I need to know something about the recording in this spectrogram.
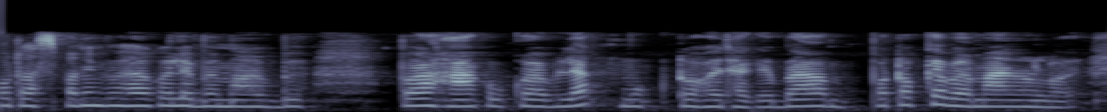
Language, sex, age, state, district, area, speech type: Assamese, female, 30-45, Assam, Dibrugarh, rural, spontaneous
